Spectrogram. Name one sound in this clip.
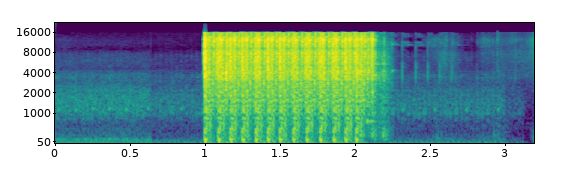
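A rifle fires a rapid burst of shots at close range.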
